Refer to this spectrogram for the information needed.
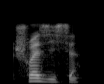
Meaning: inflection of choisir: 1. first/third-person singular present subjunctive 2. first-person singular imperfect subjunctive
- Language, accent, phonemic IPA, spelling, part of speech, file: French, France, /ʃwa.zis/, choisisse, verb, LL-Q150 (fra)-choisisse.wav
